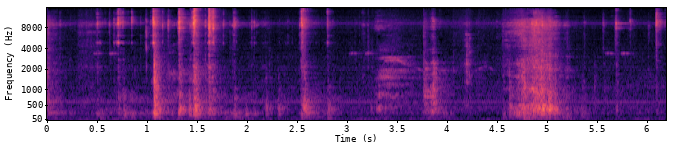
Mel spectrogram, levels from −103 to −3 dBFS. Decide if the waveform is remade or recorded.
recorded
